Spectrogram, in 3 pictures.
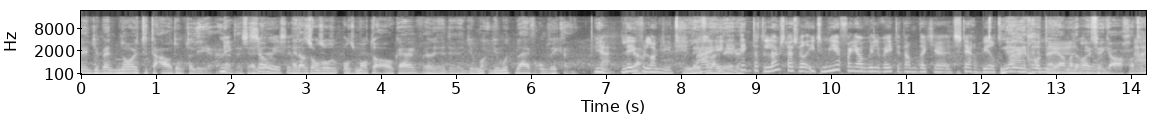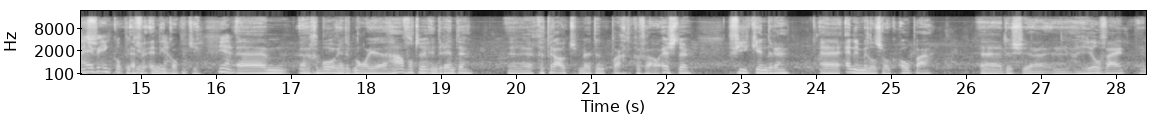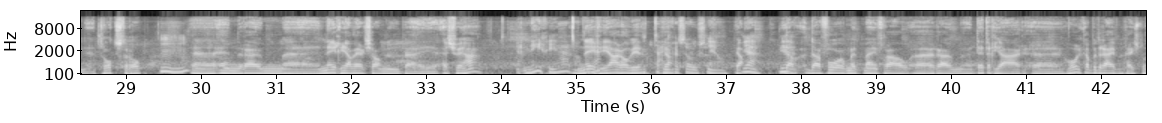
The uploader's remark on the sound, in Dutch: Deze aflevering van de Stamtafel - Dé podcast over gastvrijheid - is opgenomen te midden van de Horecava. Met dank aan SVH voor een plekje op hun Horecava stand.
